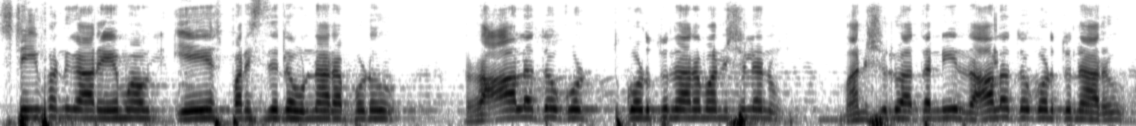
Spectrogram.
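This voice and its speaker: A male pastor delivers a sermon in a somewhat high voice. He keeps asking the congregation questions and repeats key words for emphasis. His voice rings with the long reverb of a large hall over faint background music. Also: steady tone, a little fast. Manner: call-and-response, questioning the congregation with emphatic repetition.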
